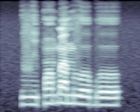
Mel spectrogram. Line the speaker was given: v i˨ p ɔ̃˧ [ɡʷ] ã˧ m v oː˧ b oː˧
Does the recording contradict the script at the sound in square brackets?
yes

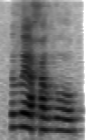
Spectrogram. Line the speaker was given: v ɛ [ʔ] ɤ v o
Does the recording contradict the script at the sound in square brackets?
yes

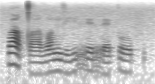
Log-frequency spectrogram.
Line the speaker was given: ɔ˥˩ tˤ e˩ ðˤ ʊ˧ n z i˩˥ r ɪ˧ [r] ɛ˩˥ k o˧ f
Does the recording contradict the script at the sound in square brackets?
no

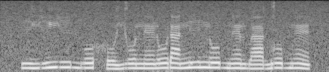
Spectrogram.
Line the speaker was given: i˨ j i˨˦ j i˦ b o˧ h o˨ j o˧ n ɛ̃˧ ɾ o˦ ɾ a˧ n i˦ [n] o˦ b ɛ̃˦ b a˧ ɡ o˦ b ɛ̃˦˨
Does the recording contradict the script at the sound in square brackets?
no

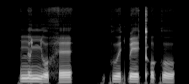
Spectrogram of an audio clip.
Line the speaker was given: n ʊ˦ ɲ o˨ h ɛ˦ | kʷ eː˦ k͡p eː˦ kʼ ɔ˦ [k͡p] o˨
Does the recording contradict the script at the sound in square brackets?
yes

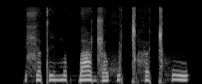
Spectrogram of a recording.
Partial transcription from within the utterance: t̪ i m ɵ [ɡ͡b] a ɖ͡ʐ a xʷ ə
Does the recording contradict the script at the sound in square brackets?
no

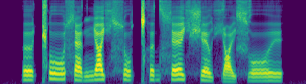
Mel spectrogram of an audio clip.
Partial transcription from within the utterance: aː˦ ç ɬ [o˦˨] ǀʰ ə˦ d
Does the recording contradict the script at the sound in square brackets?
no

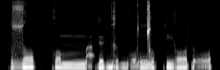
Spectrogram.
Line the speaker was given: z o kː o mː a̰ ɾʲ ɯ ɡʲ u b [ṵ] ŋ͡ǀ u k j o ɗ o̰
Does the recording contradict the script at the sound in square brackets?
yes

